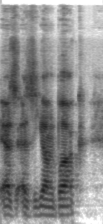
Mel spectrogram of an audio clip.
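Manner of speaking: ordinary talk, nothing marked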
